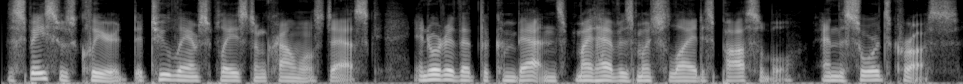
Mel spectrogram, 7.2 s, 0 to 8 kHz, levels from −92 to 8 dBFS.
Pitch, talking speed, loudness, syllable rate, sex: 140 Hz, 225 wpm, -19 LUFS, 5.5 syllables/s, male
